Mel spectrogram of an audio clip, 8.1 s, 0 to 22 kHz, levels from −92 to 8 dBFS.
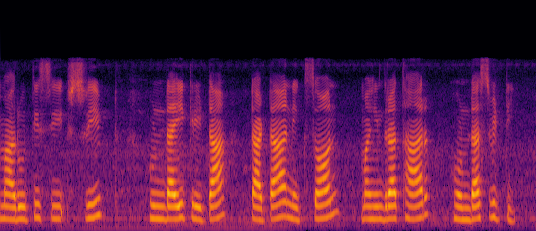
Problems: none marked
